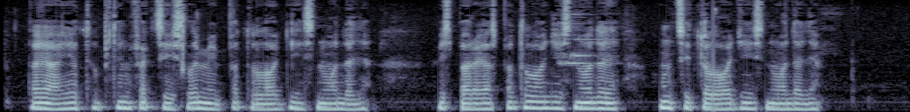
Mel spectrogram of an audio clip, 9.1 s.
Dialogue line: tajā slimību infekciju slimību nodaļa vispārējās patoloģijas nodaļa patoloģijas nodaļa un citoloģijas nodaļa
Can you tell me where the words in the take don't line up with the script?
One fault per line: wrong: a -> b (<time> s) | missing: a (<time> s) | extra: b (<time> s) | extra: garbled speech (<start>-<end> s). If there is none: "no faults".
wrong: slimību -> ietilpst (0.7 s)
extra: patoloģijas (2.3 s)
missing: patoloģijas nodaļa (6.2 s)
